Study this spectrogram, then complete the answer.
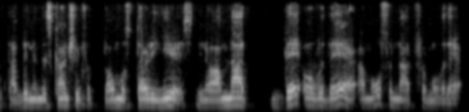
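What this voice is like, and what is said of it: Speaker's own foreign accent. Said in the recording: “I have an accent.”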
